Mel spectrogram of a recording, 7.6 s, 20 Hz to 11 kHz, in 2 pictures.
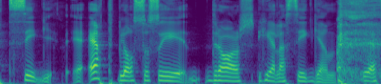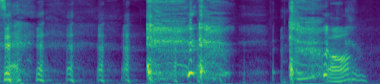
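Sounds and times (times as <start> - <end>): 
speech: 0.2 - 5.2, 7.0 - 7.6
ill person coughing: 5.2 - 7.5.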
